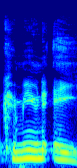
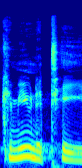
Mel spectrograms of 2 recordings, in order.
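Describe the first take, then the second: First: The T is replaced by a glottal stop. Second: The T is pronounced clearly. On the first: "it's glottal stops" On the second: "It's community is the word, but obviously that's not how I say it"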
